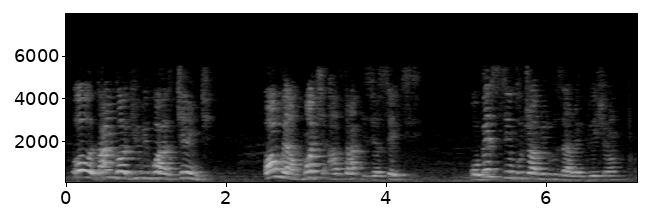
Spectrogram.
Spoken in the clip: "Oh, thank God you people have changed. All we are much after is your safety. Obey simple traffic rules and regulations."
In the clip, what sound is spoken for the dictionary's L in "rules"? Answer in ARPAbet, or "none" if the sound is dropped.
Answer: none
